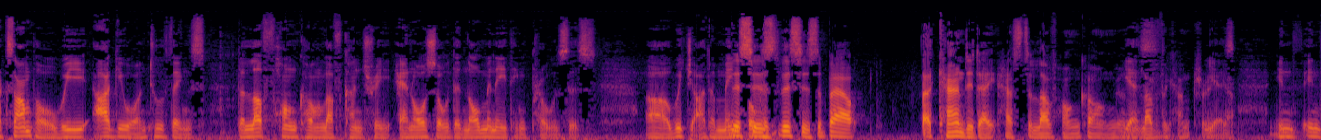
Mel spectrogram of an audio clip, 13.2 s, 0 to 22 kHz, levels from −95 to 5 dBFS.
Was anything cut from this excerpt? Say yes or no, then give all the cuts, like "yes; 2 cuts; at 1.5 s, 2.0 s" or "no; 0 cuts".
yes; 1 cut; at 0.9 s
